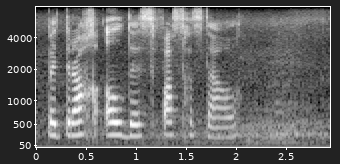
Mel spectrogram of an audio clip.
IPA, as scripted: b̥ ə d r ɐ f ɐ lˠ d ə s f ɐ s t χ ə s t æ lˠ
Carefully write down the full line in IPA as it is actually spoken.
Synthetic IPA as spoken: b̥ ə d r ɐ χ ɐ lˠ d ə s f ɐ s t χ ə s t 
